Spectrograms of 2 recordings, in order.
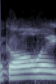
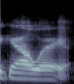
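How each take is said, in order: First: "Galway" with a rounded GAWL first syllable; first Galway pronunciation. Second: "Galway" with a flatter GAL first syllable; alternate Galway pronunciation. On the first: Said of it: "Galway Bay Irish pub". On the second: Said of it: "I sometimes say stuff differently". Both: Shown as a demonstration.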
